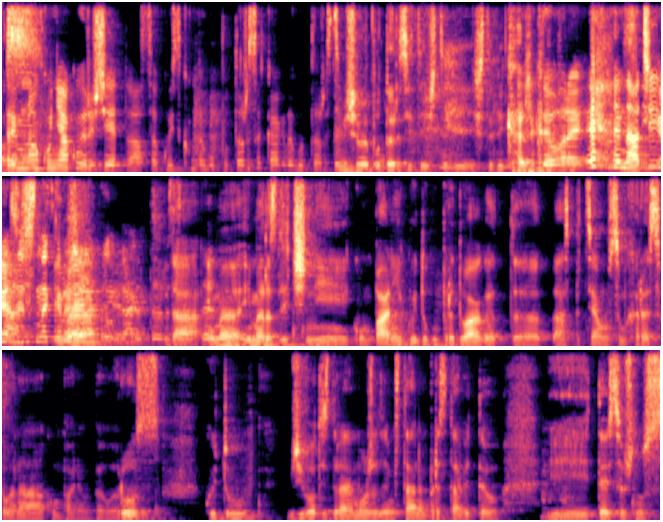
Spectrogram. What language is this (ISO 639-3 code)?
bul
